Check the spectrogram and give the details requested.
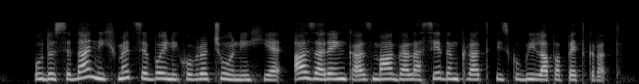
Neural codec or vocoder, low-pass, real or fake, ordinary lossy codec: codec, 16 kHz, 0.3 kbps, FocalCodec; 7.2 kHz; fake; none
